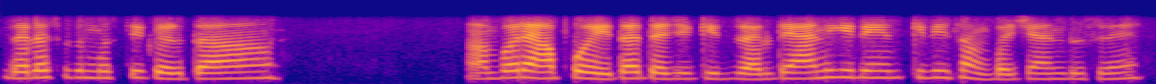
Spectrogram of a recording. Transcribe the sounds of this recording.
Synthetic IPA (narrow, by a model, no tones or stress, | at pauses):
d͡z̪aljasud̪ʱəməst̪iːkəɾt̪a | ãbəɾẽãpʰʋəjt̪at̪̬jat͡ɕekit̪̚d͡zalt̪eañikit̪̬ẽkit̪ĩsãŋɡpajt͡ɕeañid̪usɾẽ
